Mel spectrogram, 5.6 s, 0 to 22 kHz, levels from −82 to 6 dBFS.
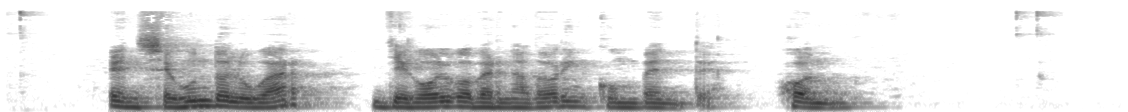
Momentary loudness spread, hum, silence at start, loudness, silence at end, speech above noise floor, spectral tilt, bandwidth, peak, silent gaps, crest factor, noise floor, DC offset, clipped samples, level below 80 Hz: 17 LU; none; 0.1 s; -19 LUFS; 1.35 s; 54 dB; -6.5 dB/octave; 16 kHz; -2 dBFS; none; 18 dB; -71 dBFS; under 0.1%; under 0.1%; -60 dBFS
